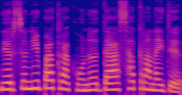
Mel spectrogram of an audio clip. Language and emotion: Bodo, neutral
